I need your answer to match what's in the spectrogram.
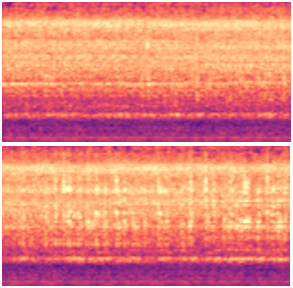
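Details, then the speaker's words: Nissan X-Trail at idle with the suspected squeak coming from an engine pulley: a constant high squeal over a light chattering rattle, steady throughout; the belt tensioner is worn and was replaced. "all right guys uh this Nissan x-trail the engine is squeaking fully I think from the fully engine pulley if something is squeaking so I'm gonna start the engine so I can show you guys and you can hear that noise"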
